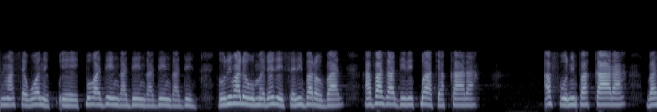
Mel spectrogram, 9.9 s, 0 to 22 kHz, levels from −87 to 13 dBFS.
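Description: Short concealed packet loss at 8.62 to 8.66 s: about 20 ms of speech reached the decoder too late, so the receiver extended the preceding sound across a 23 ms patch before blending back. It is heard as a brief smear or wobble, in audio that stops near 4 kHz.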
